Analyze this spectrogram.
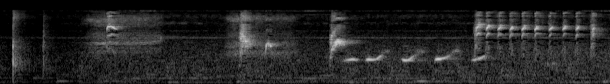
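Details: Green leafbird mixing hissy bursts with a row of short rising whistles, ending in a rapid even series of about ten clipped metallic notes.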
